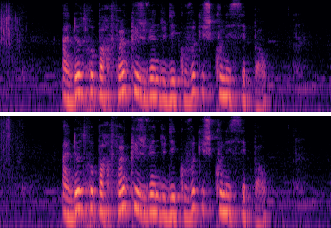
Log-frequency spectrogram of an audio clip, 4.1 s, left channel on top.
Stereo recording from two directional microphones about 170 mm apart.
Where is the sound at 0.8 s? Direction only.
Centre (ahead or behind).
